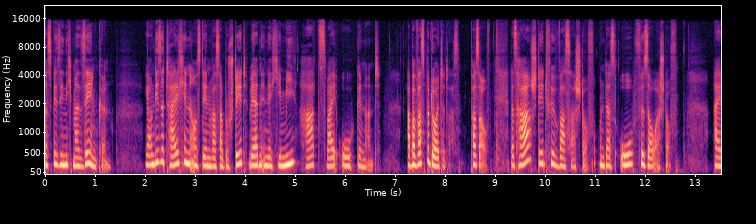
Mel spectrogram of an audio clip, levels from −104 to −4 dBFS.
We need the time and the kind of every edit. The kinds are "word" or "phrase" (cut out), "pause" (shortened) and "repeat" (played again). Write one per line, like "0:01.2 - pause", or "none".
none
